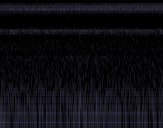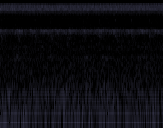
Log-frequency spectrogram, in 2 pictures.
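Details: Quiet, unbroken high-pitched drone from a cicada, a flat, steady hiss-like tone with a fainter lower band, continuing without pause against soft background rumble.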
